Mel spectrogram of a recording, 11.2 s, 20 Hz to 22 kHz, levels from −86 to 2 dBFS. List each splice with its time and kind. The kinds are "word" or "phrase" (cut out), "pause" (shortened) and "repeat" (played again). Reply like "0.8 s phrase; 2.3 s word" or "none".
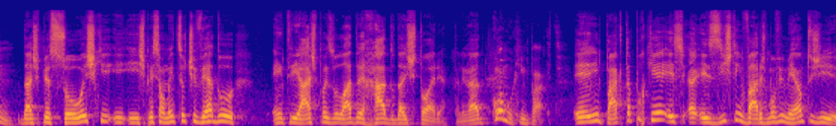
none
